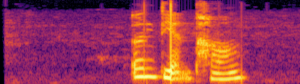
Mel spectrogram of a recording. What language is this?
Chinese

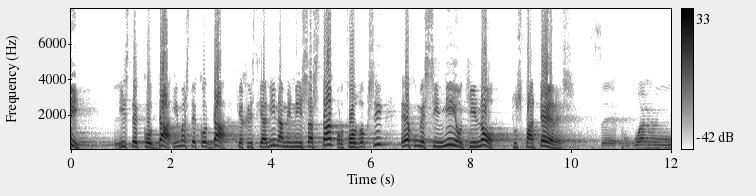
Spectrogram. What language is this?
Greek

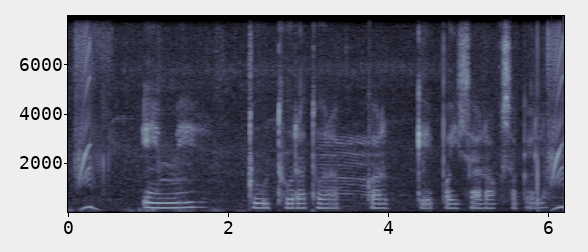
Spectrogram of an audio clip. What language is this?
Bhojpuri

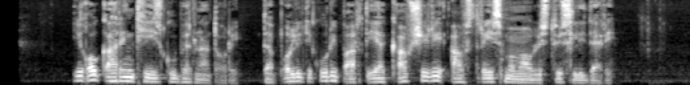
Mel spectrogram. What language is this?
Georgian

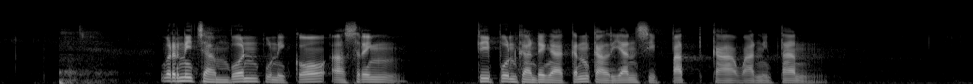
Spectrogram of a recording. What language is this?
Javanese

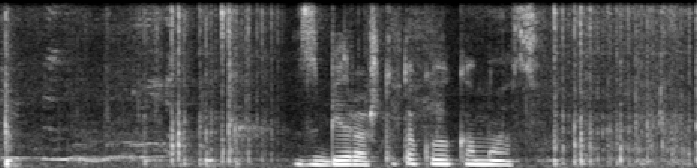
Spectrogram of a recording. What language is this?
Russian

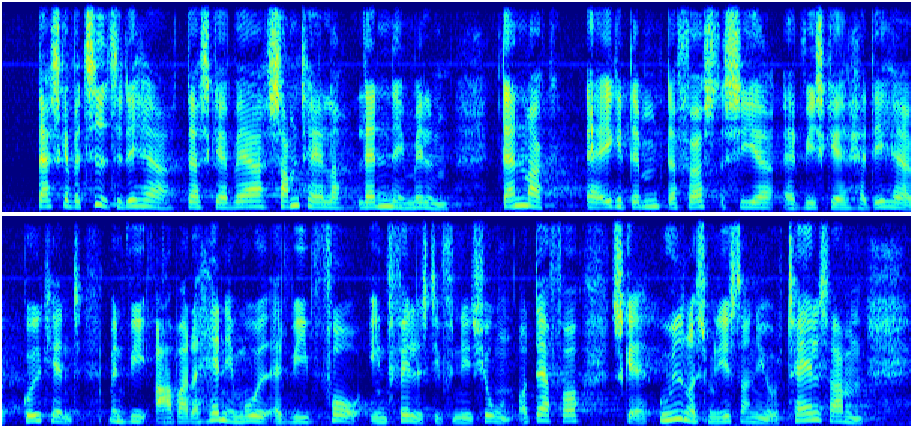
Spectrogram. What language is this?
Danish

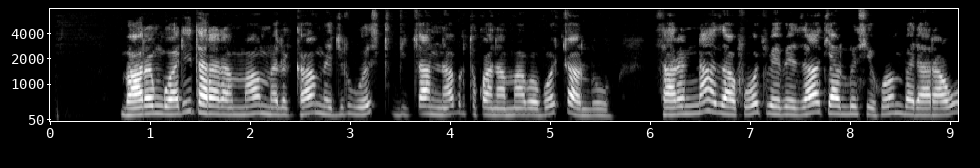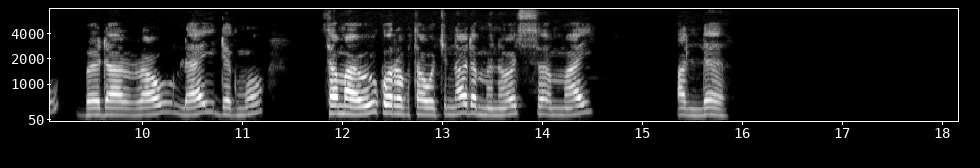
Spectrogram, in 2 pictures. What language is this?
Amharic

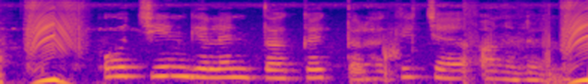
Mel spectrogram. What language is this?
Maithili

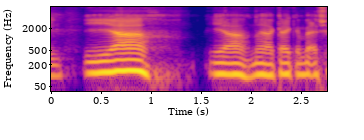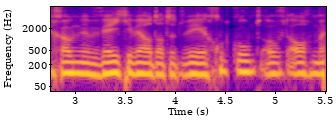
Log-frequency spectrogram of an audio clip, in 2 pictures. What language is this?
Dutch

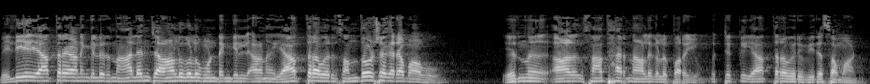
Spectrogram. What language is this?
Malayalam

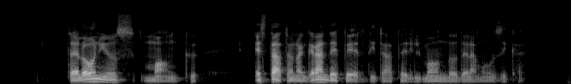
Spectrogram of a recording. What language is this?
Italian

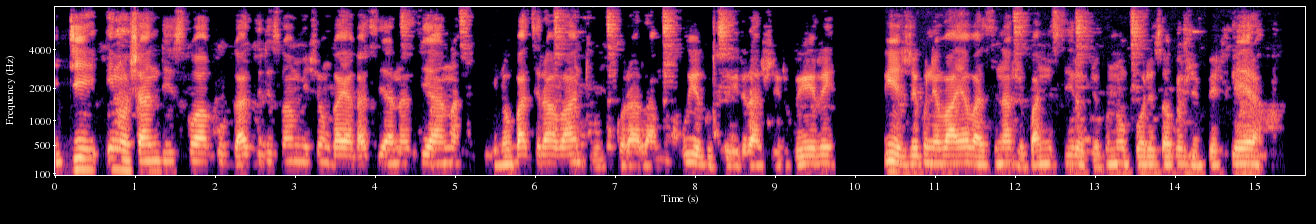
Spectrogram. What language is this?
Ndau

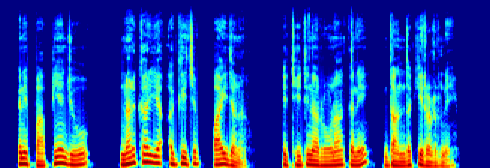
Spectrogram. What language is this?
Bilaspuri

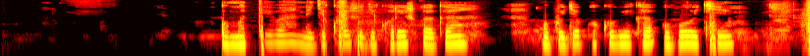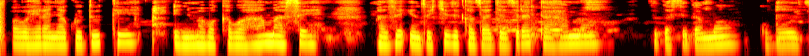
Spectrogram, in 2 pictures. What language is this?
Kinyarwanda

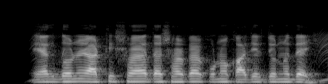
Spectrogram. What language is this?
Bangla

